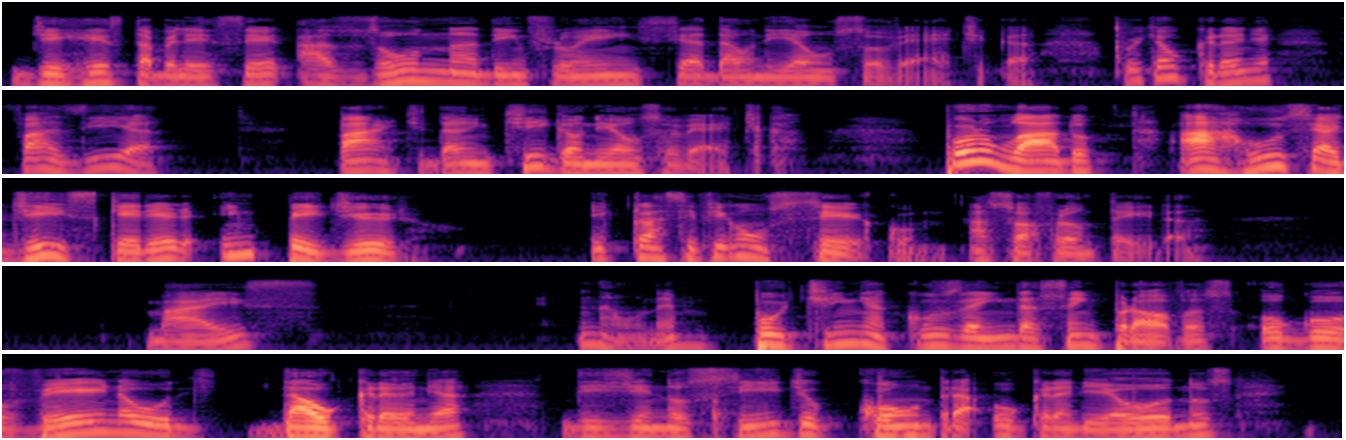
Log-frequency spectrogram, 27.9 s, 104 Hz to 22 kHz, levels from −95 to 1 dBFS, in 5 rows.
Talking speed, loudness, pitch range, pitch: 105 wpm, -29 LUFS, 95-130 Hz, 110 Hz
